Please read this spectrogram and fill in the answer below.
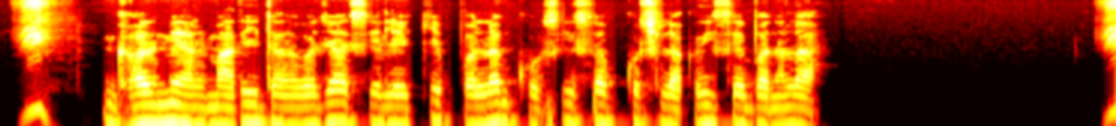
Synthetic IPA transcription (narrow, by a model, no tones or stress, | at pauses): ɡʱɐɾmẽɦɐlmaːɾid̪ɐɾwəd͡ʒaseleːkepɐlə̃ŋkoːsisɐb̚kʊt͡ʃʰlɐkɾisebɐnlaː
